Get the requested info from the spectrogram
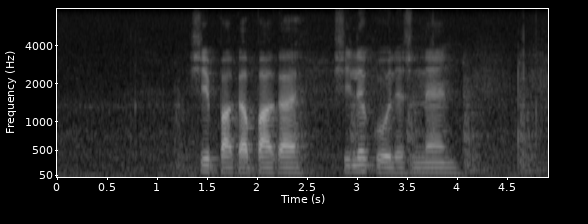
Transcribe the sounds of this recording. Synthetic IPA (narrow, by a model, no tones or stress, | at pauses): ʃibʱakabʱaka | ʃilekulɛʂinɛːnɛ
